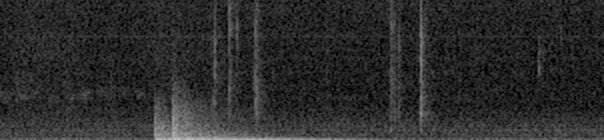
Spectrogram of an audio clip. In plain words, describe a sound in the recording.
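A video game menu opens with a deep booming sound.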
